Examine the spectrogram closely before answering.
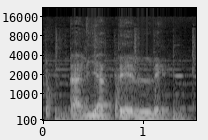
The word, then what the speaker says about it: tagliatelle: G-L-I se prononce comme Y dans crayon. Tagliatelle. Le S peut se prononcer S en début d'un mot ou Z à l'intérieur d'un mot.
